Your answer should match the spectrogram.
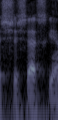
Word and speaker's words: Krzyzewski: especially with Krzyzewski on the sideline. He's a mastermind. He's one of the greatest to ever do it. – You nailed that pronunciation, too.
